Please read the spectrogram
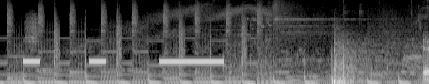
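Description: Electronic background music with a steady beat. Over it a timer beeps twice briefly, a second apart, then once long for about a second, the countdown that ends a work interval. The music then stops, and a single loud thump comes about five seconds in.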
